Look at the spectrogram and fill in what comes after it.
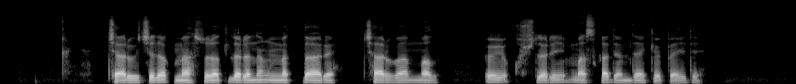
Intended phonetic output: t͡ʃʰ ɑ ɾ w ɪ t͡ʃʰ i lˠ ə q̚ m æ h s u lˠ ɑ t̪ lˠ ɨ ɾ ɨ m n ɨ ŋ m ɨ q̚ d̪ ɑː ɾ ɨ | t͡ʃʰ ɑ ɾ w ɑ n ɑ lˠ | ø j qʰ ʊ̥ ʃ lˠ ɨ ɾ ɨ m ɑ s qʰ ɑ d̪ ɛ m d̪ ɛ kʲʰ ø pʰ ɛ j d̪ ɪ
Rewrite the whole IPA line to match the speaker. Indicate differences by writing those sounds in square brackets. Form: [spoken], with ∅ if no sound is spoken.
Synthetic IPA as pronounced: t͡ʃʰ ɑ ɾ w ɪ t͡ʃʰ i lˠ ə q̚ m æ h s u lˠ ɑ t̪ lˠ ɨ ɾ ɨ [∅] n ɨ ŋ m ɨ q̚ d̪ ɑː ɾ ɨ | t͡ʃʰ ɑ ɾ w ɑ [m] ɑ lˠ | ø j qʰ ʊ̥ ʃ lˠ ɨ ɾ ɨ m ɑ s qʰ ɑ d̪ ɛ m d̪ ɛ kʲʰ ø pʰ ɛ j d̪ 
